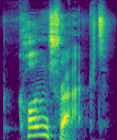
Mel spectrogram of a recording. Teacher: if we actually wanted to put the stress on the first syllable, we would have contract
